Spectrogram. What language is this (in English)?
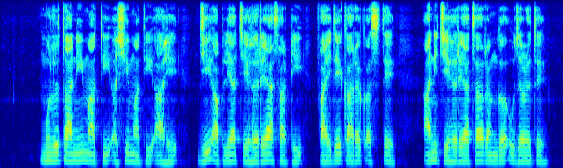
Marathi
